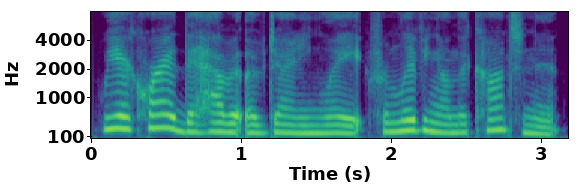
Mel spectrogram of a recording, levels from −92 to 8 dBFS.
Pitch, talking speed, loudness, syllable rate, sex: 215 Hz, 225 wpm, -17 LUFS, 6.2 syllables/s, female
